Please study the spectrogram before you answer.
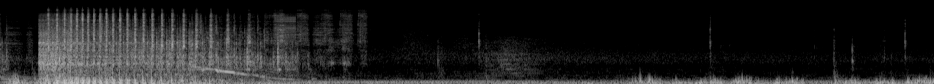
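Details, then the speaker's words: Westinghouse iGen4500DF inverter generator, stored almost a year, started on starting fluid sprayed into the air intake. Loud cranking catches, then an uneven, stumbling run with irregular pulses and no steady beat. Rough running; owner suspects old fuel. "man that's an awful noise isn't it well she runs which tells me that uh the issue is probably in the fuel"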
